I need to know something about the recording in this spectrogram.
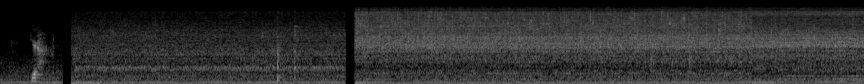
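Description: Chicken drumsticks and hot dogs sizzling on a George Foreman electric contact grill, as a steady hiss. It is fainter at first and louder after a cut about three and a half seconds in.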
